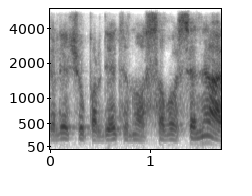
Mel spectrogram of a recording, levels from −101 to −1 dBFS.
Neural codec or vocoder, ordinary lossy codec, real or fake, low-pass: none; Opus, 64 kbps; real; 5.4 kHz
